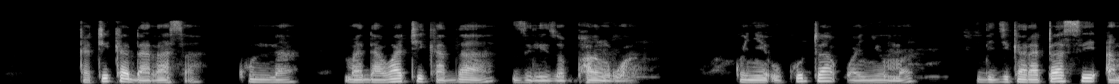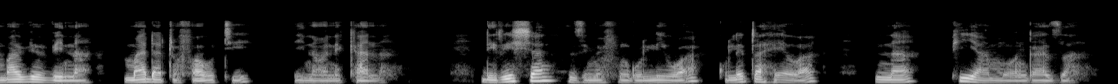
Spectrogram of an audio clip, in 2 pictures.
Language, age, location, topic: Swahili, 25-35, Nairobi, education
